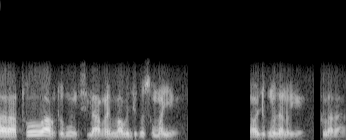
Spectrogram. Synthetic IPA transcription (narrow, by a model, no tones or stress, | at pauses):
laɾatʰɔaŋtʰɔminsilabʰajmabazikɯsɔmajɯ | mabazikmazanujɯkʰalaɾa̰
